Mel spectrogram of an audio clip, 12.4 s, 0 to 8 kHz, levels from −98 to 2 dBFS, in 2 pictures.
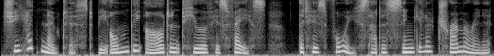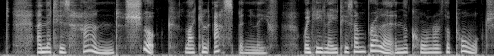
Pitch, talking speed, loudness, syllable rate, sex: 210 Hz, 190 wpm, -19 LUFS, 4.6 syllables/s, female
